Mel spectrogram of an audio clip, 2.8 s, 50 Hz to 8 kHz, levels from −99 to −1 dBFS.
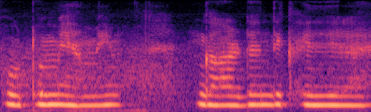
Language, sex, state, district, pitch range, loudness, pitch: Hindi, female, Uttar Pradesh, Gorakhpur, 245-255 Hz, -23 LUFS, 250 Hz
